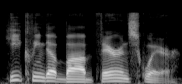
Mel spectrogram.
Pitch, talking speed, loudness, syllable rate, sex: 135 Hz, 230 wpm, -15 LUFS, 5.2 syllables/s, male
